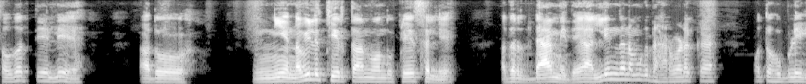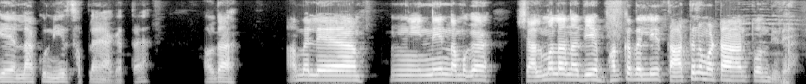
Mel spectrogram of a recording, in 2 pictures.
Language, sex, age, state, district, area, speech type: Kannada, male, 30-45, Karnataka, Dharwad, rural, spontaneous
